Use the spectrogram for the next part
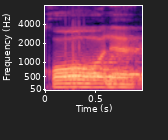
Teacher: തഫ്ഖീമോടുകൂടി സ്വരഭാരത്തോടെ ഉച്ചരിക്കേണ്ട അക്ഷരമാണ്. അതിൻ്റെ ദീർഘാക്ഷരമായ അലിഫിലും തഫ്ഖീം നിലനിൽക്കണം.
